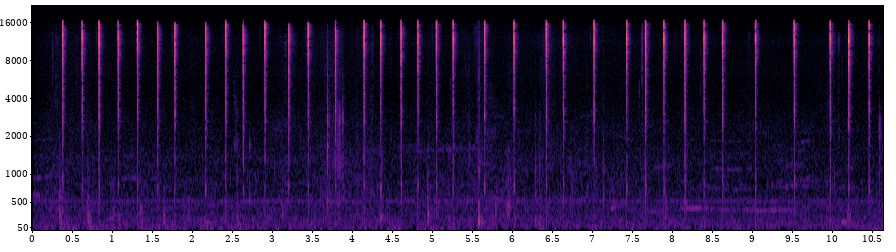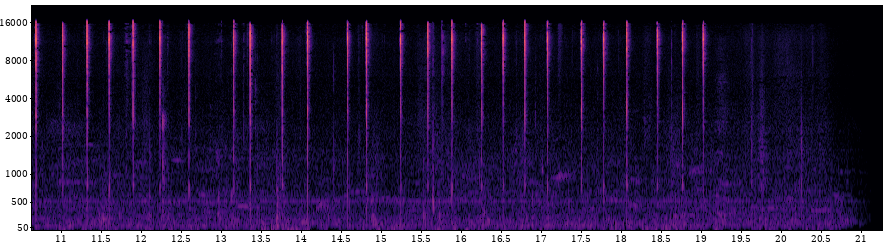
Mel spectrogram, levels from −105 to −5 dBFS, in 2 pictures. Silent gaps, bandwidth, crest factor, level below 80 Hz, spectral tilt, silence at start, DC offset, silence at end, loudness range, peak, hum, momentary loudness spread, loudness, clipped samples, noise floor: none; 17 kHz; 38 dB; -84 dBFS; 2 dB/octave; 1.1 s; under 0.1%; 2.8 s; 3 LU; -4 dBFS; none; 7 LU; -37 LUFS; under 0.1%; -81 dBFS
